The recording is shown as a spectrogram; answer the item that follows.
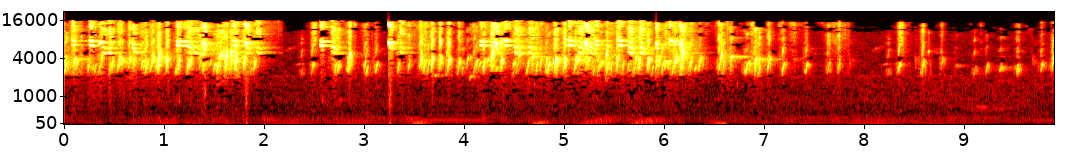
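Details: European goldfinch singing, played to stimulate captive goldfinches: bursts of very high, busy twittering and tinkling trills, broken by short silences, with quieter scattered chirps toward the end and a low hum beneath.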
